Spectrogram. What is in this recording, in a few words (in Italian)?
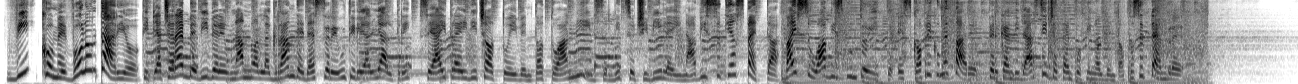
spot radio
